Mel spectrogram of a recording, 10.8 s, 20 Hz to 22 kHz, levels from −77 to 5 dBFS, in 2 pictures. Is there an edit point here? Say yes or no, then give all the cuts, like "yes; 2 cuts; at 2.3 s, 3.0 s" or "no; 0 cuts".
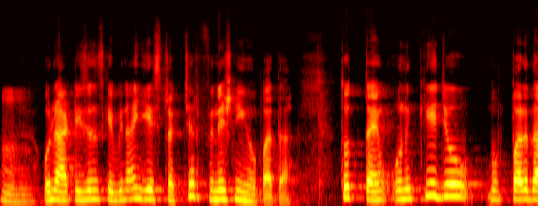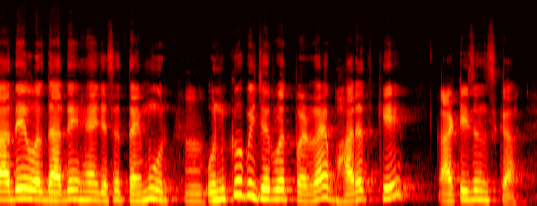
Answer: no; 0 cuts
